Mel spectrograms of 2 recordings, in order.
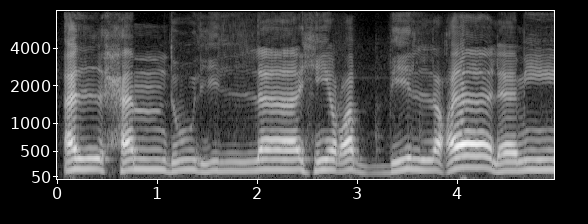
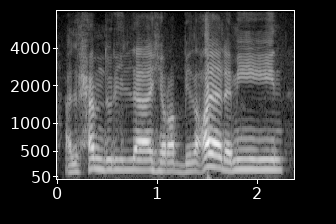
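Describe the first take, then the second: First: It is read slowly with long vowels. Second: It is read quickly with short vowels.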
